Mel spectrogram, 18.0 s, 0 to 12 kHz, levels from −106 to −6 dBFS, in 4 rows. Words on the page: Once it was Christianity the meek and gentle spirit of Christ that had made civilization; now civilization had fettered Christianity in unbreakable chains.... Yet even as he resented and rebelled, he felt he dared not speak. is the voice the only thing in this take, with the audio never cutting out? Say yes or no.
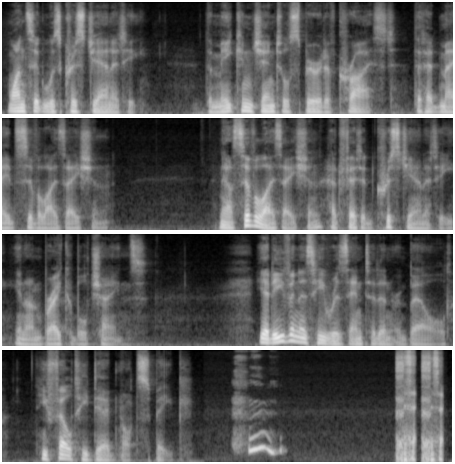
no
